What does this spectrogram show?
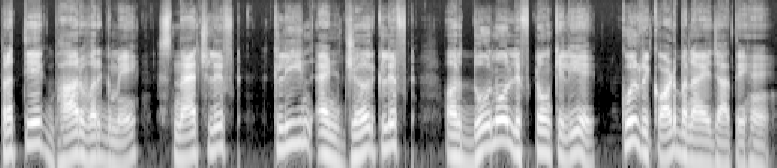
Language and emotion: Hindi, neutral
